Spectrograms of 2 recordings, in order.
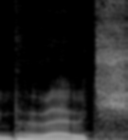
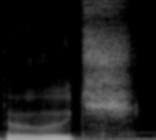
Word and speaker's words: brooch: Is it supposed to be pronounced as a brooch instead of brooch? Like an O sound instead of an oo sound because I remember somebody getting upset about it. BR. Well, it seems both are allowed, but it's supposed to be brooch instead of biruch.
